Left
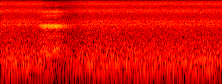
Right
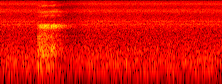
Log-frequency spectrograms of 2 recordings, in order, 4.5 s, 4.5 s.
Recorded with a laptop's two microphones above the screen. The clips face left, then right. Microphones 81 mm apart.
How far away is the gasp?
About 6.5 m.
